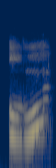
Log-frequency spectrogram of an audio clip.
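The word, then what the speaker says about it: ils: And there is also this rule in French, when you add S to some word to make it plural, that S is silent. Okay, so the pronunciation of this is il and l.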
